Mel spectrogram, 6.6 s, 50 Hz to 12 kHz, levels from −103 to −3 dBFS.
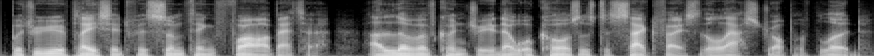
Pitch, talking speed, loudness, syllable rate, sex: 85 Hz, 200 wpm, -21 LUFS, 5.4 syllables/s, male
